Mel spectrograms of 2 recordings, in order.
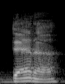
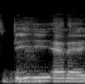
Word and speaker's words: Dena: And it's not Dana. That's not That's not how that's pronounced. That's not how the English language works. D E N A is Dena.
